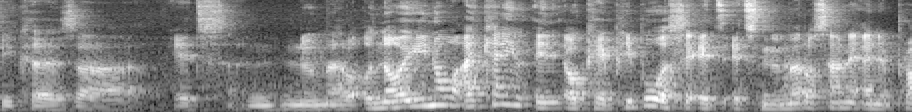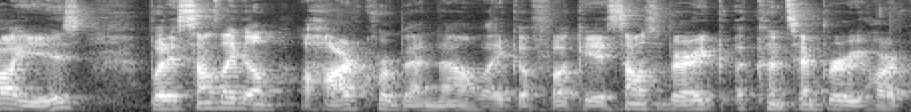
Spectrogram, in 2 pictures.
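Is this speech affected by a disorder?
Yes: stuttering, severe; stutters severely by own account, apologizes in case listeners cannot follow; here repeated sounds, prolonged sounds.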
